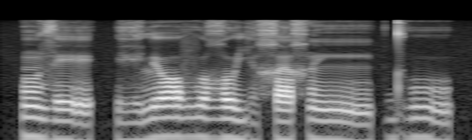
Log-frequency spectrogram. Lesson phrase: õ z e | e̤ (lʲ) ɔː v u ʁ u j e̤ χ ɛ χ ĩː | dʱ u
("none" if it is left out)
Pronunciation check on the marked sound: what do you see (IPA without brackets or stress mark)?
lʲ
